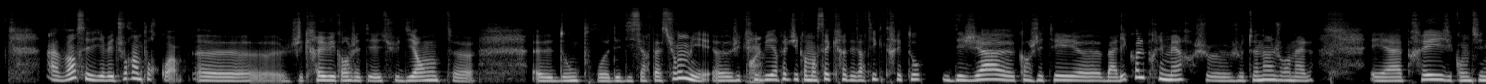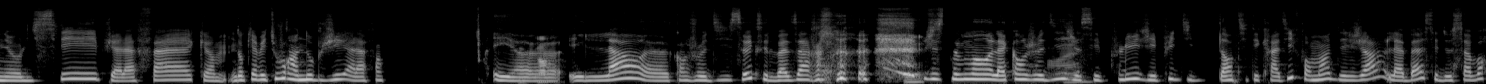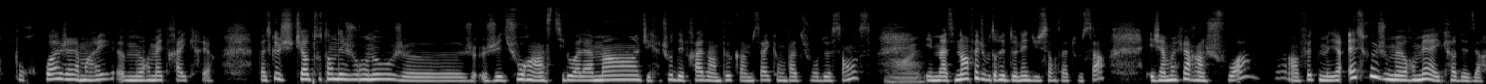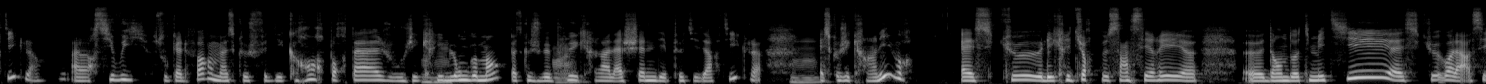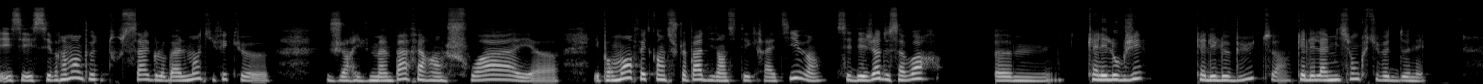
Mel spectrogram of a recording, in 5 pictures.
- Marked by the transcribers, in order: drawn out: "Heu"; laugh; stressed: "grands"; other background noise
- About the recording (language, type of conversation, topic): French, advice, Comment surmonter le doute sur son identité créative quand on n’arrive plus à créer ?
